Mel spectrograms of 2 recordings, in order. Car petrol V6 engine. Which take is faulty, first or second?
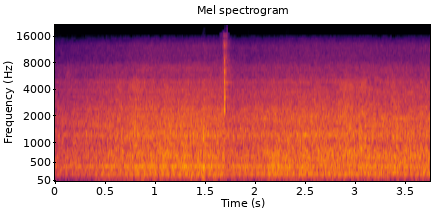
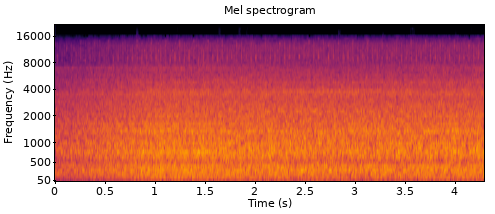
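first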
